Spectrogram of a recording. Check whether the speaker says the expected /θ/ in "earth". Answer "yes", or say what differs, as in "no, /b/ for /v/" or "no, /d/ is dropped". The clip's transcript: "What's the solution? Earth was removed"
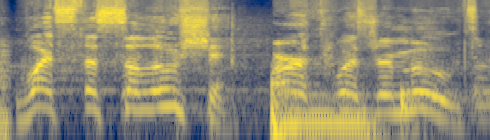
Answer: yes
